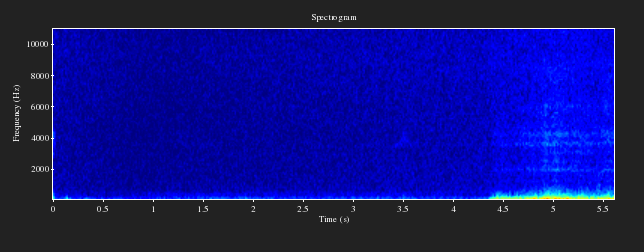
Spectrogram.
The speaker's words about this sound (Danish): tage et par dybe indåndinger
